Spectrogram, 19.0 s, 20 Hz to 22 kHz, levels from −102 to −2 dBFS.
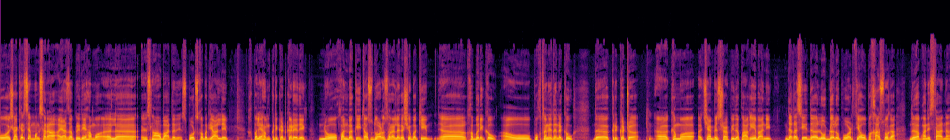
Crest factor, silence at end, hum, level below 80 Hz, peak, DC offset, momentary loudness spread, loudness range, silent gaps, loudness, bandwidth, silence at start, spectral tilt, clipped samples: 12 dB; 0 s; none; -46 dBFS; -6 dBFS; under 0.1%; 5 LU; 2 LU; none; -18 LUFS; 16 kHz; 0 s; -5.5 dB/octave; under 0.1%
